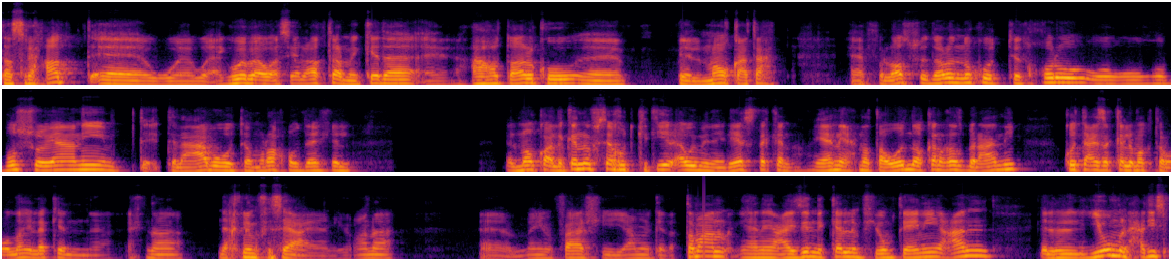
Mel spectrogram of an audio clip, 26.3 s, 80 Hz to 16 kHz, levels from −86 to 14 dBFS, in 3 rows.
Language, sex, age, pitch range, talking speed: Arabic, male, 20-39, 125-150 Hz, 150 wpm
